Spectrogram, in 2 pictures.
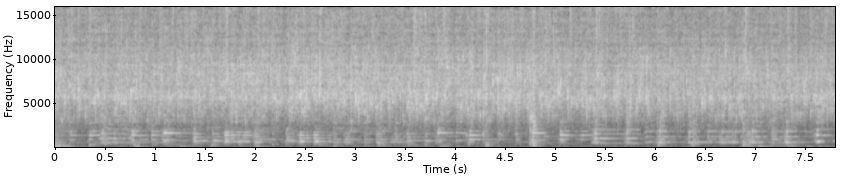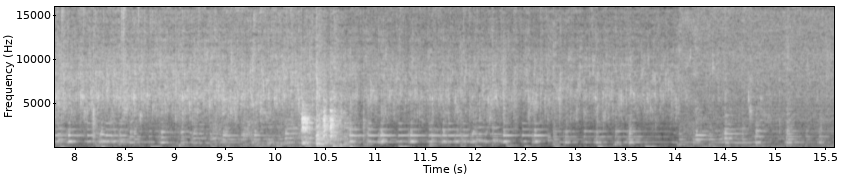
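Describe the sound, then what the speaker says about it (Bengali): Onions frying in oil in a pan for a prawn malai curry, a soft continuous sizzle with occasional stirring clinks and a short louder burst midway, faint music running underneath throughout. "আমি পেঁয়াজটাকে কিছুক্ষণ একটু লাল লাল করে ভেজে নেব"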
